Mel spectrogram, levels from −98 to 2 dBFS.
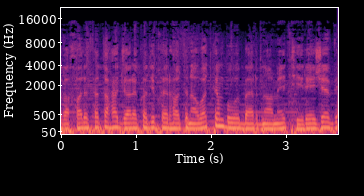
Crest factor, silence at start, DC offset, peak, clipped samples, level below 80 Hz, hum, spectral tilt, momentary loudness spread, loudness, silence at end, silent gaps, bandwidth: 10 dB; 0 s; under 0.1%; -14 dBFS; under 0.1%; -36 dBFS; none; -6.5 dB/octave; 2 LU; -26 LUFS; 0 s; none; 15 kHz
